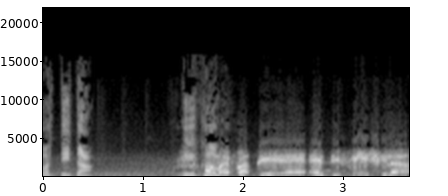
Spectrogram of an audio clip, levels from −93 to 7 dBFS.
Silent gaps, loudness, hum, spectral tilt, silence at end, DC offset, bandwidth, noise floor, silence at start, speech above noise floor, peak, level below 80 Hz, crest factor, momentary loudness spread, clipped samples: none; -17 LUFS; none; -4 dB/octave; 0 s; under 0.1%; 13.5 kHz; -46 dBFS; 0 s; 28 dB; 0 dBFS; -52 dBFS; 18 dB; 8 LU; under 0.1%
